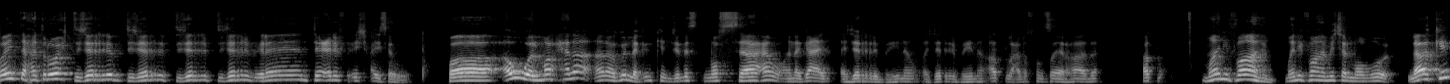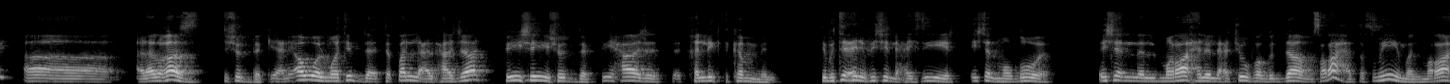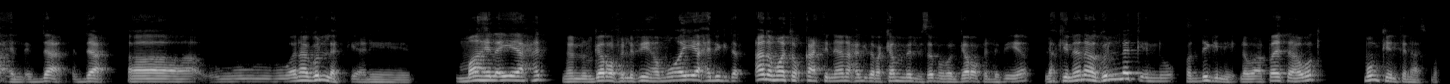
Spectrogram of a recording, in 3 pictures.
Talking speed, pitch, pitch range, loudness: 150 wpm, 160 Hz, 135-190 Hz, -27 LUFS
